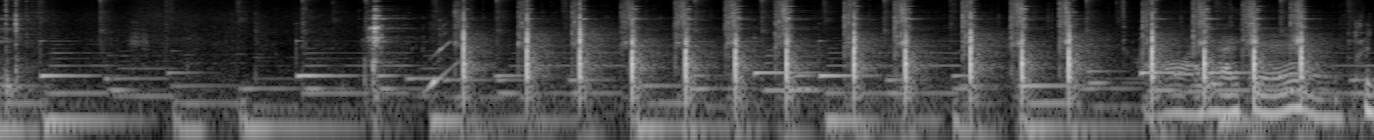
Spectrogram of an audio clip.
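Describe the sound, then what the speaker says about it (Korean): Knife thinly slicing onion on a cutting board in a steady run of sharp, evenly spaced chops, close and clear, over faint background tones. "양파를 얇게 썰어서 지금 담궈 놓겠습니다"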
